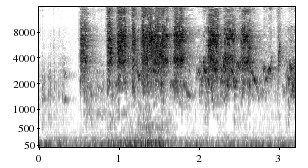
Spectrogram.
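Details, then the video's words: After half a second of near quiet, pet budgerigars break into loud, scratchy chattering with sharp high chirps and warbles that run unbroken to the end. "BUDGIE CHIRPING SOUNDS"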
